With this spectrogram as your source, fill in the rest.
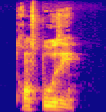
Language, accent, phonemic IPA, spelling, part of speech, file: French, France, /tʁɑ̃s.po.ze/, transposer, verb, LL-Q150 (fra)-transposer.wav
- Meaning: to transpose (reverse or change the order of two)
